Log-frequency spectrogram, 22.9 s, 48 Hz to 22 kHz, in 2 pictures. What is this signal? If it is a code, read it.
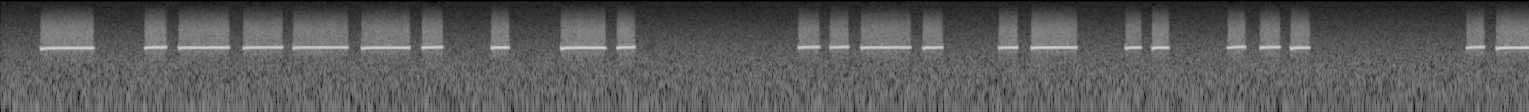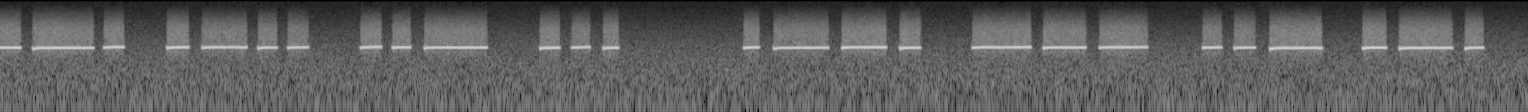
Morse code, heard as a whistle, hand-sent with a straight key, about 10 wpm. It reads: T'EN FAIS PLUS POUR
